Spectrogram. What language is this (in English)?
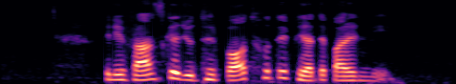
Bangla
